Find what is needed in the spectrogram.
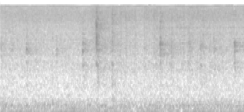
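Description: Faint, irregular light clicks from a laptop being worked by hand, several over two seconds, over a low steady room hum.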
